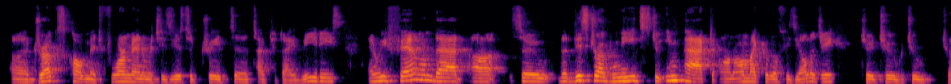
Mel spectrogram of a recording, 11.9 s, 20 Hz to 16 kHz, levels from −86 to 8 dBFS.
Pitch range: 130-160 Hz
